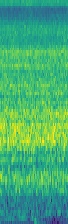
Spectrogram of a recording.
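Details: Oster hair dryer that would not turn on, after repairing a short in the wiring: steady, even rush of air with a constant motor tone, no crackle or cutting out, tested on mains while measuring current; runs normally.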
